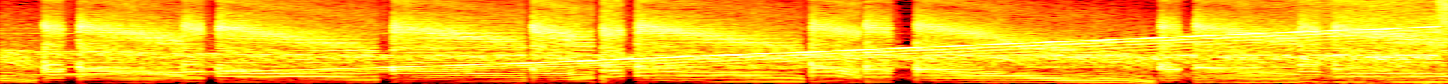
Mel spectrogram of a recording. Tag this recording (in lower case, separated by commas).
music, dubstep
